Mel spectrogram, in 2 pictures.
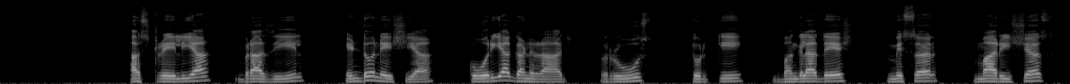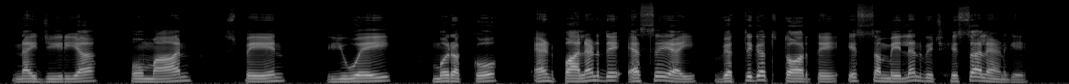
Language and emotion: Punjabi, neutral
